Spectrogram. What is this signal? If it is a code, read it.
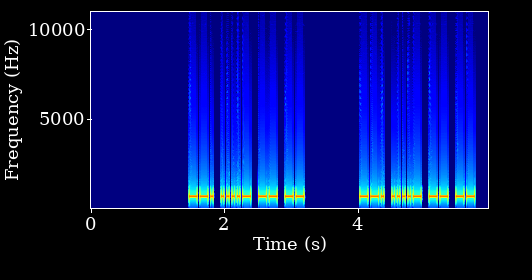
Morse code, heard as a keyed tone, about 31 wpm, 700 Hz. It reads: G4MM G4MM
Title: DXCC-100 Call Signs - 4 Characters - Repeated 2x - 30wpm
